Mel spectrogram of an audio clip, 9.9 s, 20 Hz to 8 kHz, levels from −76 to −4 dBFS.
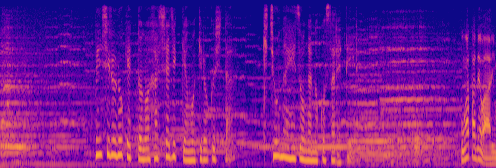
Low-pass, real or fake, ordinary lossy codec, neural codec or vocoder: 7.2 kHz; real; none; none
